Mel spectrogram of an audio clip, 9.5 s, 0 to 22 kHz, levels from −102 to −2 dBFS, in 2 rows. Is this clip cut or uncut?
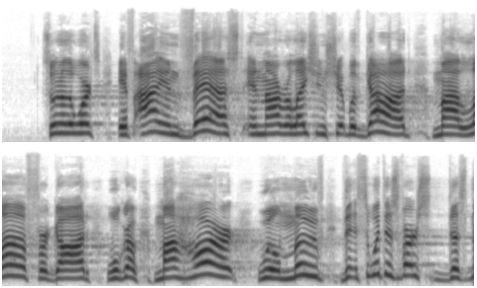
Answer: uncut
